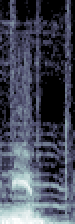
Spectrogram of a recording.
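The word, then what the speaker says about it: name: मो, ये हो जाएगा नेम, और ई का कोई उच्चारण नहीं होता है तो इसीलिए ई का हिंदी नहीं यहाँ पे लिखेंगे, ठीक है, नेमे नहीं कर देंगे, ठीक है, या नाम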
